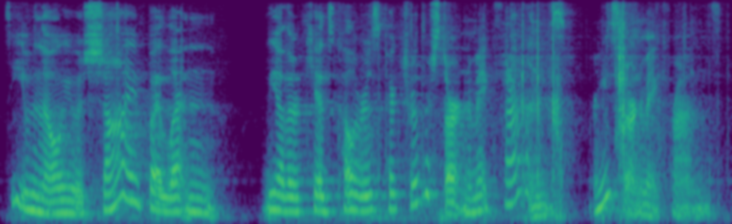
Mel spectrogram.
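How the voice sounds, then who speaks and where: A woman's voice: mid-range voice, big pitch swings, moderate pace, gravelly, a little hiss or hum. A woman reading a story aloud to children like a teacher, adding explanations and questions for the listener. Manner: didactic, asks the listener questions.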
